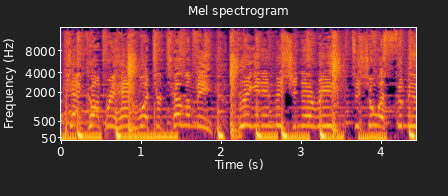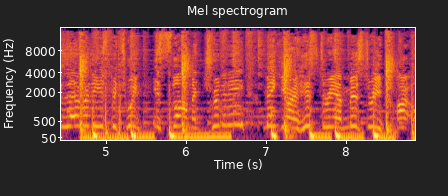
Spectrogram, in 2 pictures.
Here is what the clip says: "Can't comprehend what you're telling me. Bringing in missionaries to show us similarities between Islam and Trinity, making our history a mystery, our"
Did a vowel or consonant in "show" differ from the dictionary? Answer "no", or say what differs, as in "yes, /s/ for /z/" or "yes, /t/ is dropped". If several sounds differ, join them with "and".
no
